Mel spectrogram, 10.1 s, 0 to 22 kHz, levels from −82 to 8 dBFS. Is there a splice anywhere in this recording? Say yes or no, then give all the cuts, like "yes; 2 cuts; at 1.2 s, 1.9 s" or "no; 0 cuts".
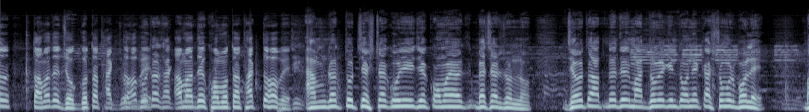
yes; 1 cut; at 3.7 s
